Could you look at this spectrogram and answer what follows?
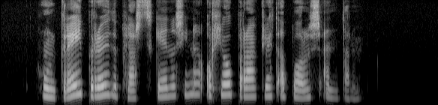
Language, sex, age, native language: Icelandic, female, 18-19, Icelandic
